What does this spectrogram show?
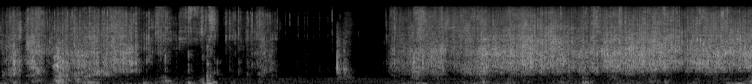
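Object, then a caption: Bunch of lacinato kale leaves. A tied bunch of fresh lacinato kale lies on a board while its crinkly leaves are rubbed and pressed with the fingertips of both hands. The result is a dense, bright crinkling and crunching rustle that briefly falls quiet just past the middle, then resumes as a steady, continuous crackle to the end.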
